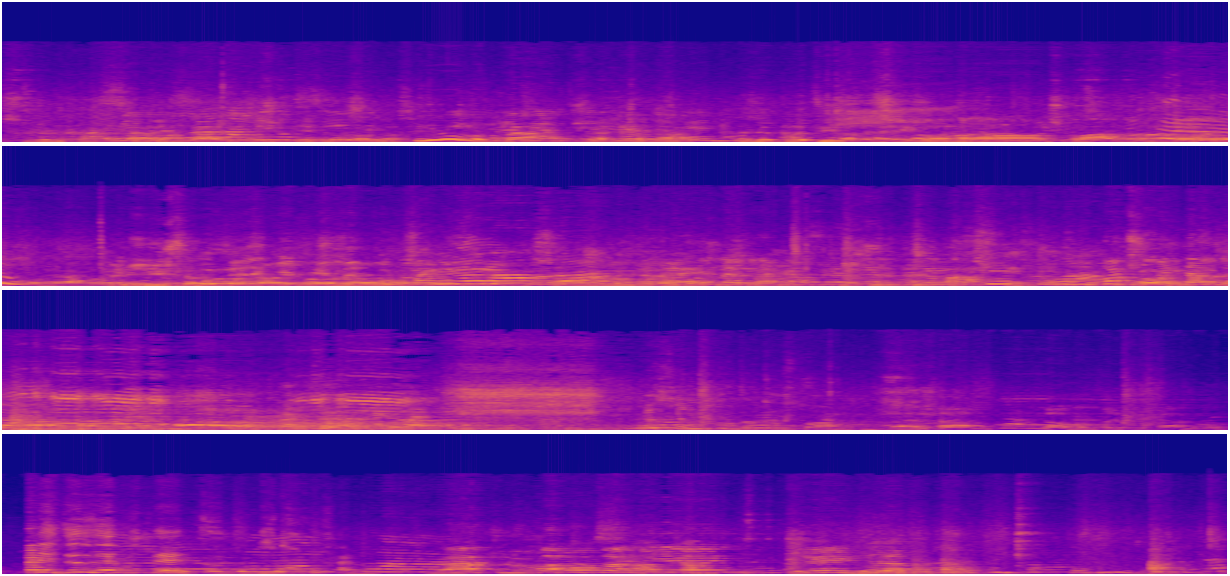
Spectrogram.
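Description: A crowd of men and women chatter at a table.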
